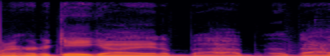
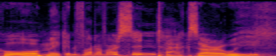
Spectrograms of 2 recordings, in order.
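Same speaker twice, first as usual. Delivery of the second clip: put-on Irish accent; 13 semitones higher, 5 dB louder than usual. Retelling a Simpsons joke about the Irish: put-on Irish accent. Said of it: "the Irish".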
